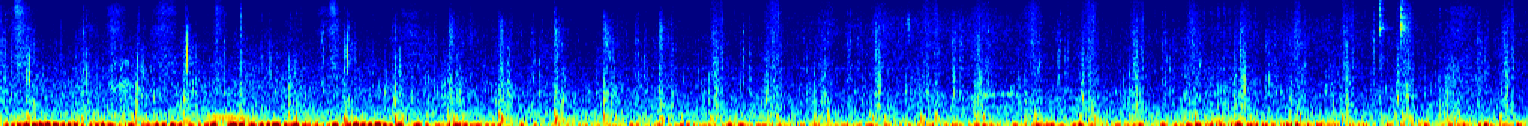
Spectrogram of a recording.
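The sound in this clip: Footsteps of a character walking out of town in a zombie video game, a faint, steady run of many evenly spaced taps that continues throughout.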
